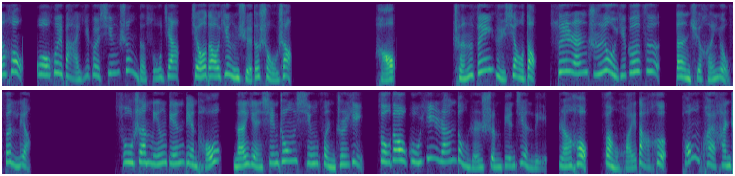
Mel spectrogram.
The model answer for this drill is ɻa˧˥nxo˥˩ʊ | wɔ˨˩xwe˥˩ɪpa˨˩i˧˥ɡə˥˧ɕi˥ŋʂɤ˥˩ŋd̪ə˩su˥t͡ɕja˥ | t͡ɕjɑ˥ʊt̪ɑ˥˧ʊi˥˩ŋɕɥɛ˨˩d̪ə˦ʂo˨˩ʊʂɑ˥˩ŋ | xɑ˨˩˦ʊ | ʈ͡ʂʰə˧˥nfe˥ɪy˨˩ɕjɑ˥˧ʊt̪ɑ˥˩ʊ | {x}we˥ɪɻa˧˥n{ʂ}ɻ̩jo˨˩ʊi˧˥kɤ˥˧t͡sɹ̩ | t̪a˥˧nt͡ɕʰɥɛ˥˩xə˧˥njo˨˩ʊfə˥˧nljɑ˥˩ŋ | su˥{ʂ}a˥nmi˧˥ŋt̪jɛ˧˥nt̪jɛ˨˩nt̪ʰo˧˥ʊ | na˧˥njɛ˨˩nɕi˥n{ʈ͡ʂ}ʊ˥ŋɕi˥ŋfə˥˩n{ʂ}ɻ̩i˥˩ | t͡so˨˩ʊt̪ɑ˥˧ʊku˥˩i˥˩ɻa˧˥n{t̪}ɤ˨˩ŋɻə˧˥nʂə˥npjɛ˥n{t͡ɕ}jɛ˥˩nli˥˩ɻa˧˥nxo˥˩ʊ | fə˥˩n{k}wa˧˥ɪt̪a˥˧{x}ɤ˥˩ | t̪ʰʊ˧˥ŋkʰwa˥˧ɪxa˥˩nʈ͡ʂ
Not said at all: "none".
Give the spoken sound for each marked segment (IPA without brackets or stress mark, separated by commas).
s, ʈ͡ʂ, ʂ, ʈ͡ʂ, ʈ͡ʂ, t̪, t͡ɕ, x, x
